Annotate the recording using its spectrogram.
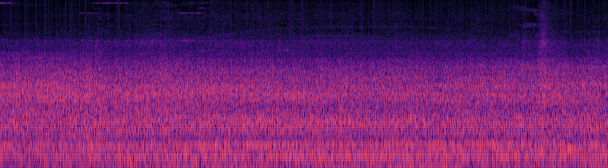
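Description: Dirt and rubble pour into a truck bed.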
